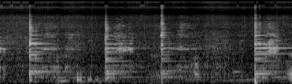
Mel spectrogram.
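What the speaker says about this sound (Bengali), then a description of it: "ভালো করে নেড়ে নিতে হবে সয়াবিন বড়ি" Soy chunks being stirred while frying in a pan: four distinct scraping strokes of the spatula, spaced unevenly and close by, over a soft continuous sizzle.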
